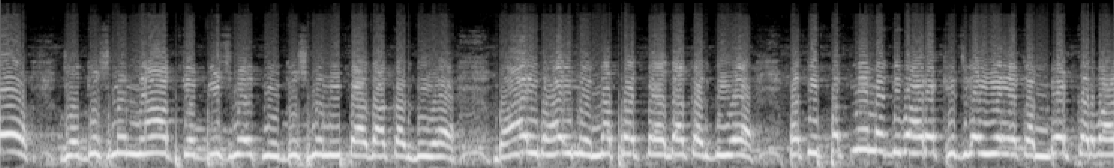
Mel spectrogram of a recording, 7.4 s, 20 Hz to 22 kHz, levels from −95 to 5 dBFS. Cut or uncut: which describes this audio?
uncut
